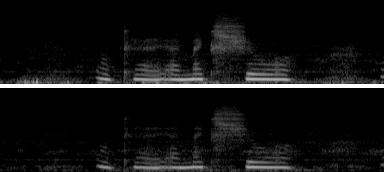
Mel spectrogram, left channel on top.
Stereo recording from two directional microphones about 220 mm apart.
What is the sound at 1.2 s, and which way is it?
Speech, 30° left (ahead or behind).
